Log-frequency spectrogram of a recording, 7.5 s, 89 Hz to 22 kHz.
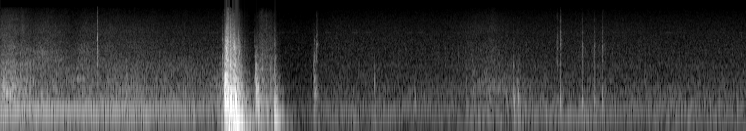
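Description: The 2010 Ford Mustang GT's door being shut about two seconds in: a heavy thud with a quick second knock as it latches, after which the outside sound drops away. A few faint clicks follow.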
